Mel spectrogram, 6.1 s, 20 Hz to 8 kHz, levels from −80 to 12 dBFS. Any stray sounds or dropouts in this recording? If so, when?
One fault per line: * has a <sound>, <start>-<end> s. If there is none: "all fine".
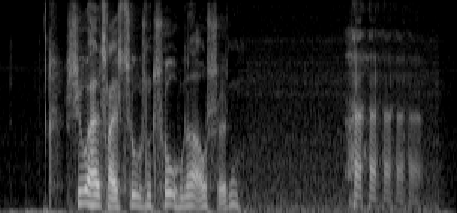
* has a laugh, 4.6-5.6 s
